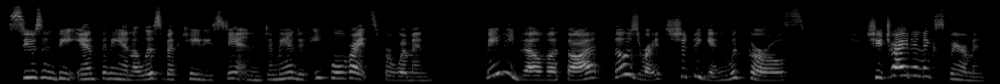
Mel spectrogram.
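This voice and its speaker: A woman reads a picture book aloud in a bright, high voice at normal speed, telling the story expressively and emphatically with each phrase clearly set out for listeners. The recording is low quality.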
